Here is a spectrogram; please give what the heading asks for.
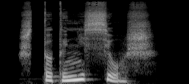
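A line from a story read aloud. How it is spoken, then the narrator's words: Hiss. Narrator (Russian): прошипел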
